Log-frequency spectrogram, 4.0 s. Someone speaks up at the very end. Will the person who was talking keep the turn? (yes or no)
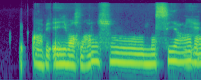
yes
